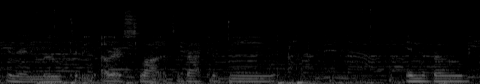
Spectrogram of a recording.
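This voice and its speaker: Over loud music, a gameplay streamer gives casual, hesitant commentary, thinking aloud and narrating what happens on screen. His medium-pitched voice is flat, with vocal fry, at a normal speed.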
